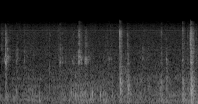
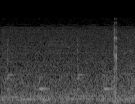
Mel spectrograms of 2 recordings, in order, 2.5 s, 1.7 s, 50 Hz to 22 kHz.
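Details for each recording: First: 2004 Jeep Cherokee, after replacing the sunroof motor with a $25 junkyard unit, headliner refitted, key on: clean, steady motor hum for about two seconds, no grinding or clicking; full function without calibration. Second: 2004 Jeep Cherokee sunroof that won't close, switch bypassed at the three-way connector: two faint sharp clicks with no motor whir; power reaches the unit but the sunroof motor is seized, later replaced.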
